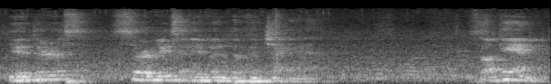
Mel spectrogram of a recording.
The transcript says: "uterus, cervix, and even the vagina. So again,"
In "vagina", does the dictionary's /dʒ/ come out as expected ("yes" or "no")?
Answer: no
